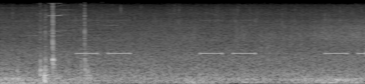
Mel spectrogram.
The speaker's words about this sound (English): Oh, a car? Of course, a car.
